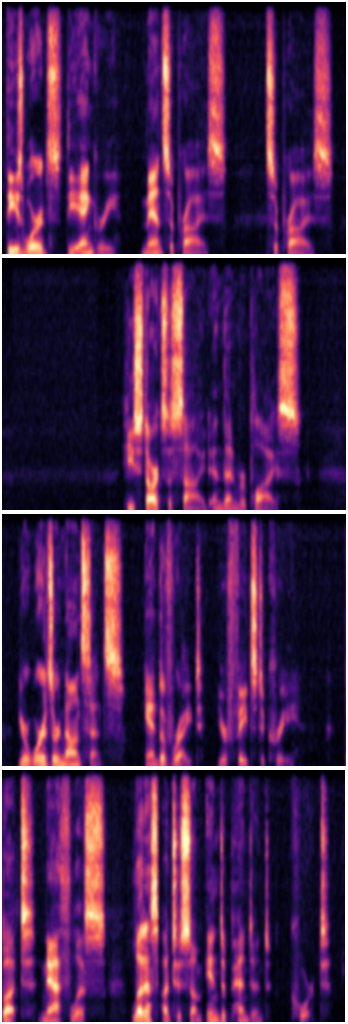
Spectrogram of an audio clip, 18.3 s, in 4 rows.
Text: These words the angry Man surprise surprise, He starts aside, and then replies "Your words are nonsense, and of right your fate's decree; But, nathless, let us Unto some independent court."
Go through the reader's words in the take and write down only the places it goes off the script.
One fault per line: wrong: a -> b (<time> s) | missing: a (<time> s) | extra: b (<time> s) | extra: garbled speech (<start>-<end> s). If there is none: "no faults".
no faults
